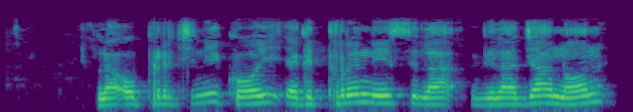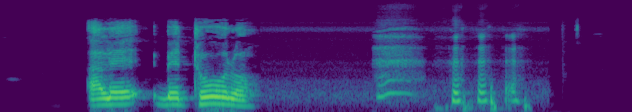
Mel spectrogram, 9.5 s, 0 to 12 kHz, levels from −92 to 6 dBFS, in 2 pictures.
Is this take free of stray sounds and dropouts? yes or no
no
